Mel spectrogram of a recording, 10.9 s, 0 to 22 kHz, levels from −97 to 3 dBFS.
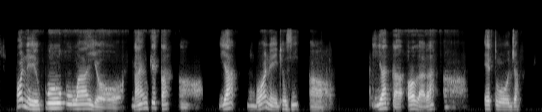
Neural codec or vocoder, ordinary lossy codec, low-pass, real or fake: codec, 16 kHz, 4 kbps, X-Codec, HuBERT features, trained on general audio; none; 7.2 kHz; fake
